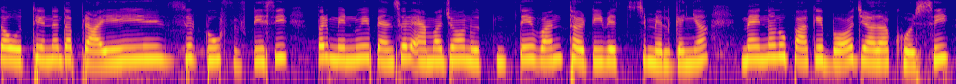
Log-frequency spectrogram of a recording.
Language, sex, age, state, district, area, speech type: Punjabi, female, 18-30, Punjab, Bathinda, rural, spontaneous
